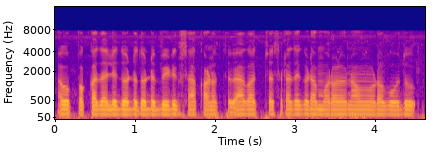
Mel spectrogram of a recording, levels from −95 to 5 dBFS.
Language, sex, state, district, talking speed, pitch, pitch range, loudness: Kannada, male, Karnataka, Koppal, 170 wpm, 115 Hz, 110-115 Hz, -17 LUFS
